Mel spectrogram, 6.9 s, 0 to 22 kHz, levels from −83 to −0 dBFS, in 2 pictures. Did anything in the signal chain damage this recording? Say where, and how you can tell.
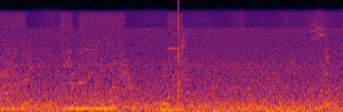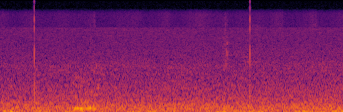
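Yes. At the storage or file-joining stage: sharp, loud clicks at 1.78, 3.77 and 5.93 seconds are the file header played as audio, with header bytes from each joined WAV piece decoded as samples. Unlike dropout clicks, they land at piece boundaries whatever the speech is doing.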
